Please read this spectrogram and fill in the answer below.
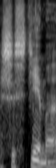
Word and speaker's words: Systema: I was so delighted to see that the Systema people, or Systema as I like to try and pronounce it in Russian, have, like Vladimir Vasiliev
